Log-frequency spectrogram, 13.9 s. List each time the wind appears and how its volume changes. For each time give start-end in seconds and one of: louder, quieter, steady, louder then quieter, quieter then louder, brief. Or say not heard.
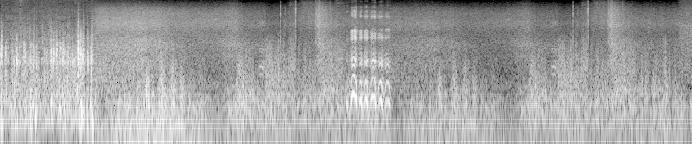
0.0-13.8 quieter.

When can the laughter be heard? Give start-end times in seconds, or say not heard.
6.7-7.8.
